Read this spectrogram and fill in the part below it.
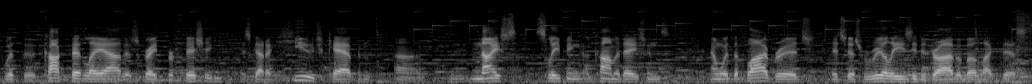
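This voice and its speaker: Man, boat reviewer, mid pitch, enthusiastic, music behind. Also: fairly even intonation, moderate pace.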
